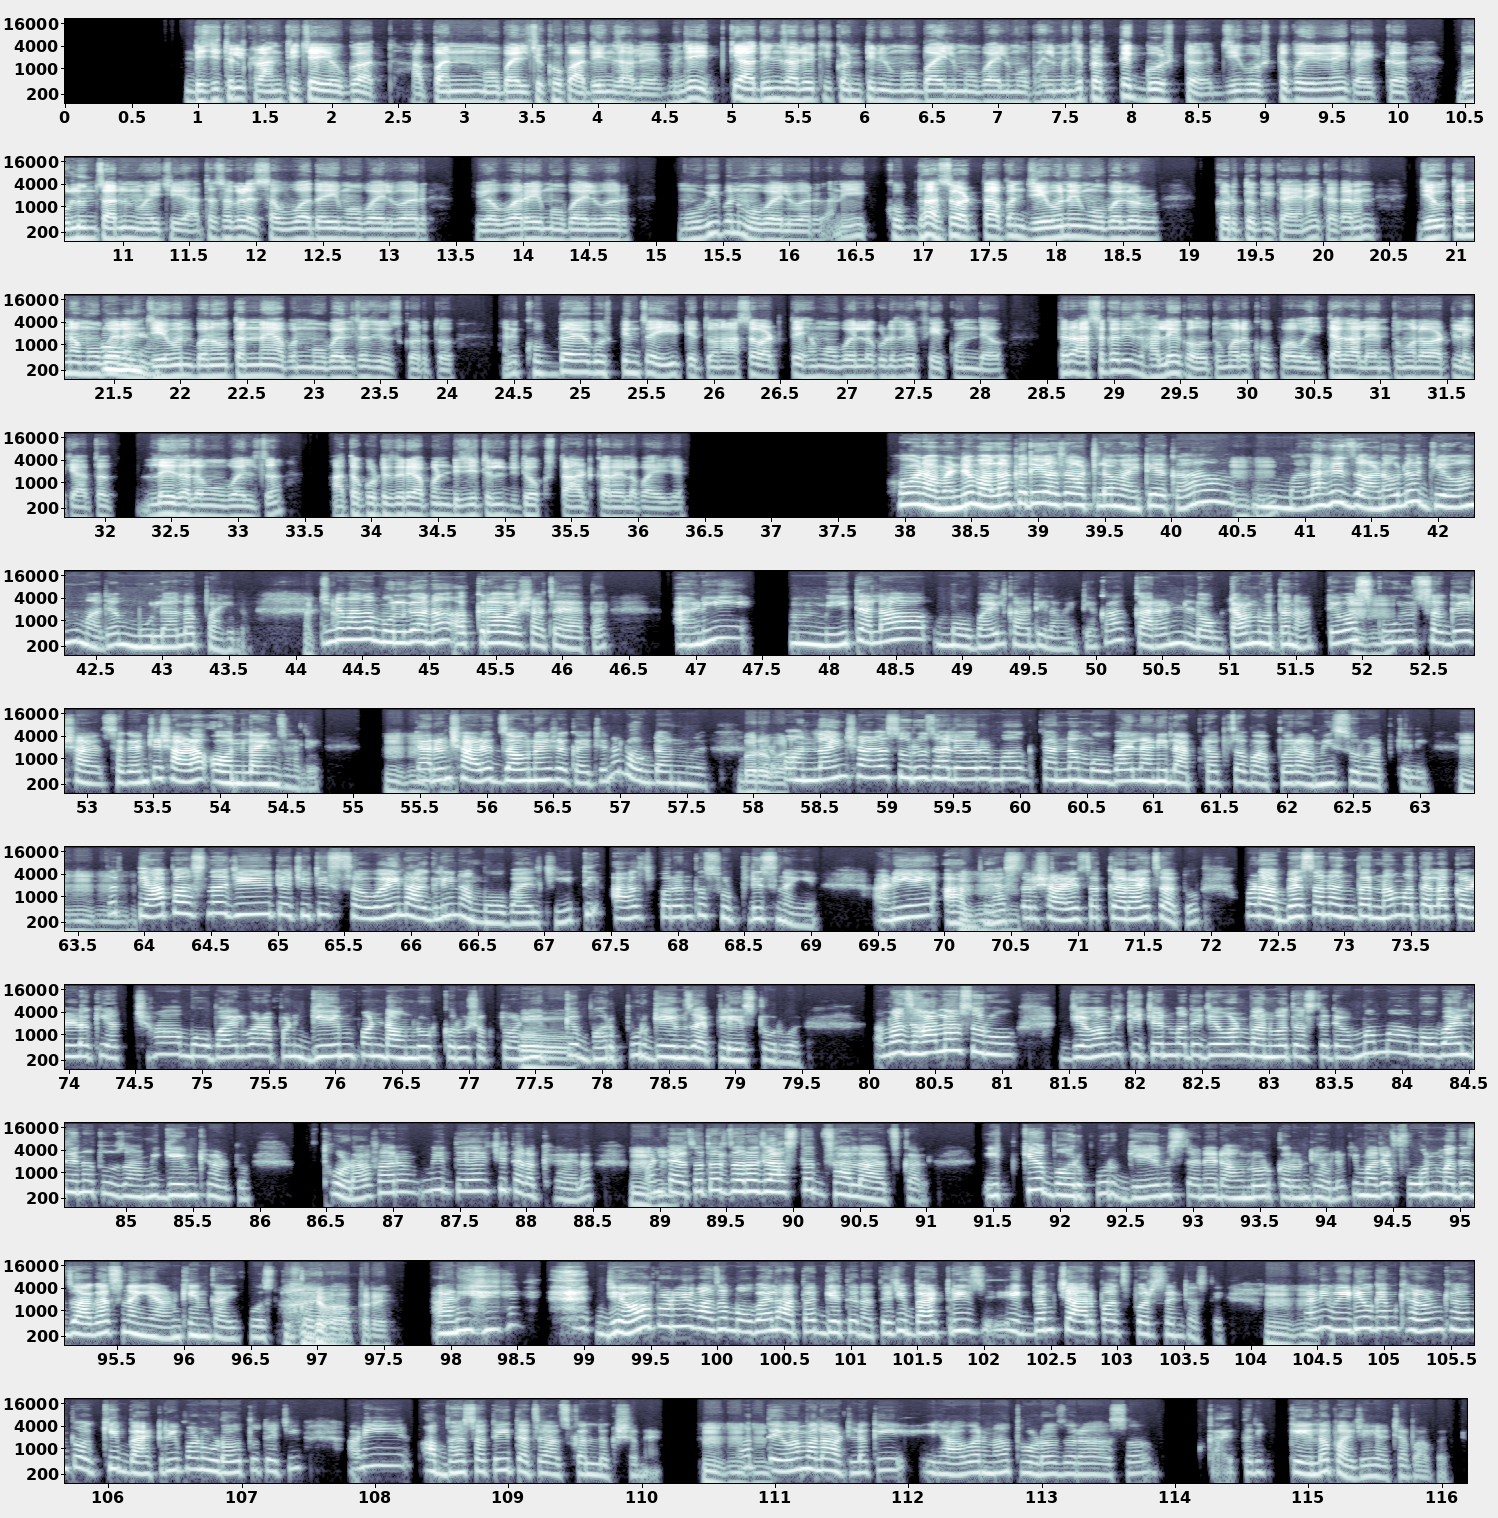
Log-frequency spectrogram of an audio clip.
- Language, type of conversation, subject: Marathi, podcast, डिजिटल डिटॉक्स कसा सुरू करावा?
- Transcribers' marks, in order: in English: "कंटिन्यू"; laughing while speaking: "असं"; in English: "डिजिटल डिटॉक्स"; other background noise; in English: "स्कूल"; laughing while speaking: "अरे बापरे!"; laughing while speaking: "आणि"; tapping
